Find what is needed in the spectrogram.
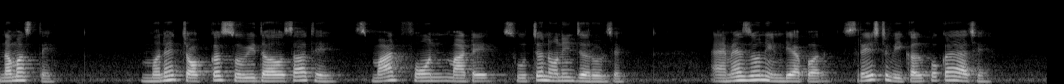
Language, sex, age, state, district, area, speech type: Gujarati, male, 18-30, Gujarat, Anand, urban, read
